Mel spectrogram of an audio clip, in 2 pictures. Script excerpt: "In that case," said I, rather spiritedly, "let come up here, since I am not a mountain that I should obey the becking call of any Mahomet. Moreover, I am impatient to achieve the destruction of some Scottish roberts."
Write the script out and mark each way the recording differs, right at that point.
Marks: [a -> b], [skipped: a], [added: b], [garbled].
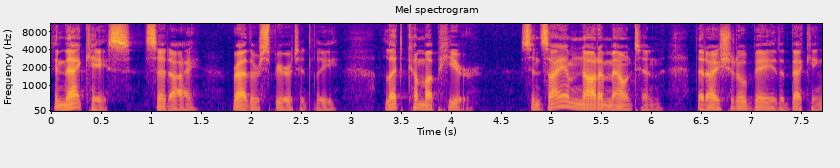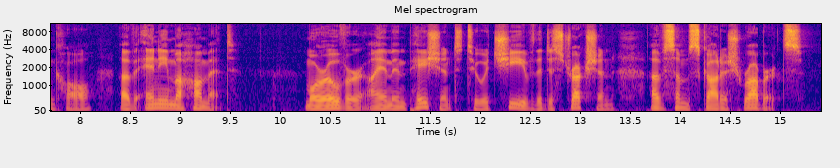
"In that case," said I, rather spiritedly, "let come up here, since I am not a mountain that I should obey the becking call of any Mahomet. Moreover, I am impatient to achieve the destruction of some Scottish roberts."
